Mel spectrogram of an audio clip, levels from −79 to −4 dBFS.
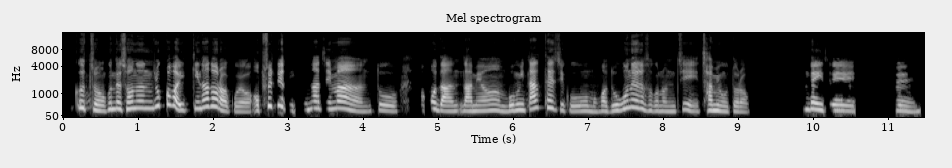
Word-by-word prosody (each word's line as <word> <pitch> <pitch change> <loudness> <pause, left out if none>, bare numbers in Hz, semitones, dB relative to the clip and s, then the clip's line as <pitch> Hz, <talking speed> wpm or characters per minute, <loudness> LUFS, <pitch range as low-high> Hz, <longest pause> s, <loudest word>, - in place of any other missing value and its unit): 그쵸. 235 -9 0
근데 265 +1 +2
저는 290 +2 0
효과가 390 - +4
있긴 230 +7 -2
하더라고요. 205 - +3
없을 210 - +1
때도 385 -3 +2
있긴 225 +4 -10
하지만 270 -9 +3
또 205 -4 -4 0.3
먹고 275 +6 -2
난 200 -1 +2
나면 205 +2 -1
몸이 220 +4 0
따뜻해지고 225 - +1
뭔가 190 +1 -4
노곤해져서 255 - 0
그런지 195 +1 -6
잠이 215 -1 +1
오더라고요. 180 -3 -5 0.7
근데 255 0 +3
이제 210 -3 -1 0.5
네. 200 -4 -4
220 Hz, 315 characters per minute, -24 LUFS, 195-275 Hz, 0.7 s, 효과가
